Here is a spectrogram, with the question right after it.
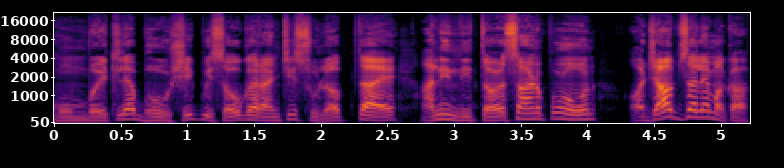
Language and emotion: Goan Konkani, surprised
